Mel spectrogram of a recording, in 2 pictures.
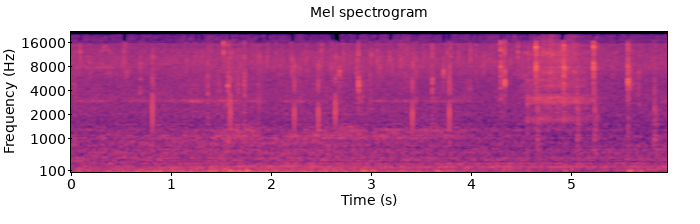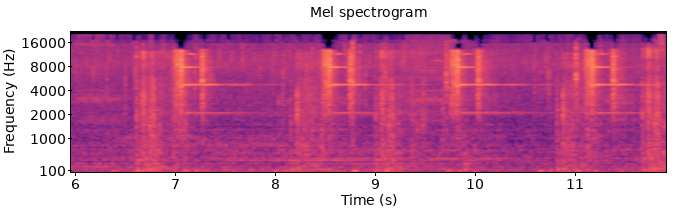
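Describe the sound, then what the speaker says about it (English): Rain falls in a storm in Fallout 4, a steady broadband patter with low rumbles of thunder and scattered sharper drop-like ticks across the whole stretch. "And it's raining"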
